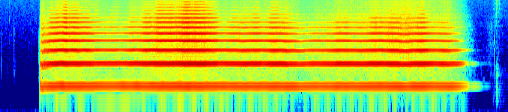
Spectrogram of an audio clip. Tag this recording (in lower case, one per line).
music
trumpet
brass instrument
musical instrument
